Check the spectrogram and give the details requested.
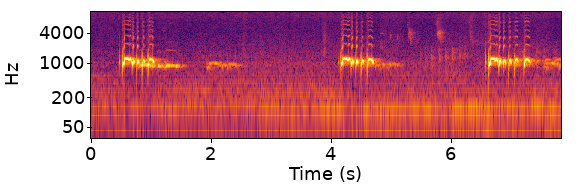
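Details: Zebra dove of local stock singing to stimulate quiet doves: three rapid pulsed coo phrases, each stuttering then trailing into a short falling hum, roughly three seconds apart.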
